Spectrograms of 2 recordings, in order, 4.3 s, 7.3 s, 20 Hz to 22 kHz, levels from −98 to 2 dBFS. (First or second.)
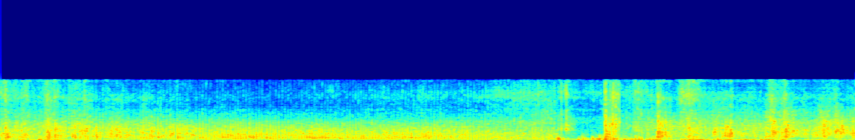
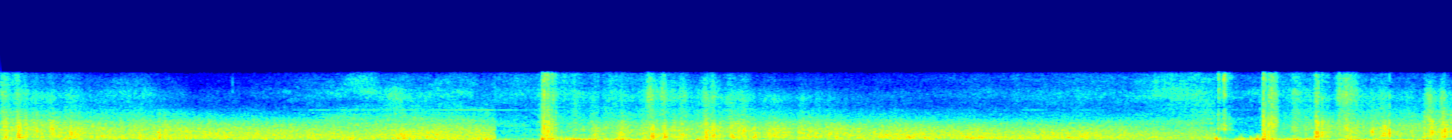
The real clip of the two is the second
